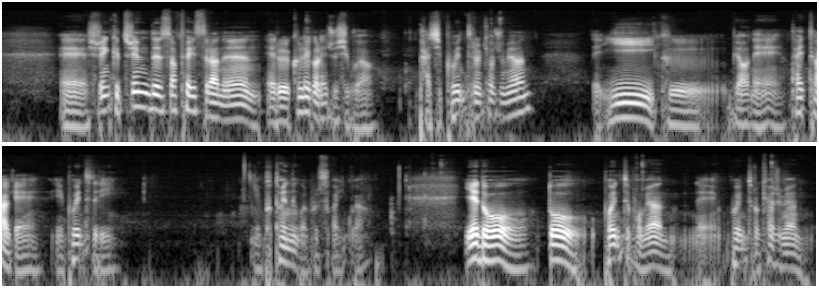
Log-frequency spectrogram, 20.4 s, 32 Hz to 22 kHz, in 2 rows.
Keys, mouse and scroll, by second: 15.0 Escape.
